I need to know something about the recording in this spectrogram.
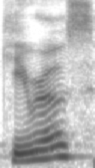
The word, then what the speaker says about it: Quiroz: My guest is Elizabeth Quiroz. Am I pronouncing that correctly?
